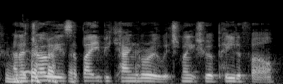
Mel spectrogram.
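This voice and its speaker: A man's voice: fairly high pitch, fast, vocal fry, dull audio, a little hiss or hum. A man hosting a podcast, chatting casually and cracking puns. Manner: jokey, punning. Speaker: podcast host.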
